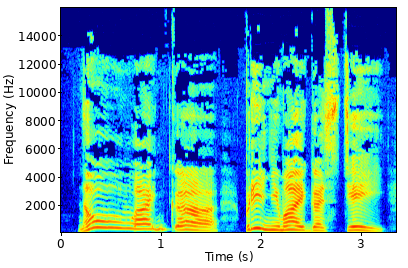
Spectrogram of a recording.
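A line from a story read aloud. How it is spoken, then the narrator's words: Cheerful. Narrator (Russian): весело заговорил Петрушка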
